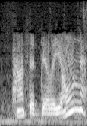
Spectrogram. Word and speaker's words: Ponce de Leon: The last time we talked, explained to me if I pronounce this right, Ponce de Leon.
